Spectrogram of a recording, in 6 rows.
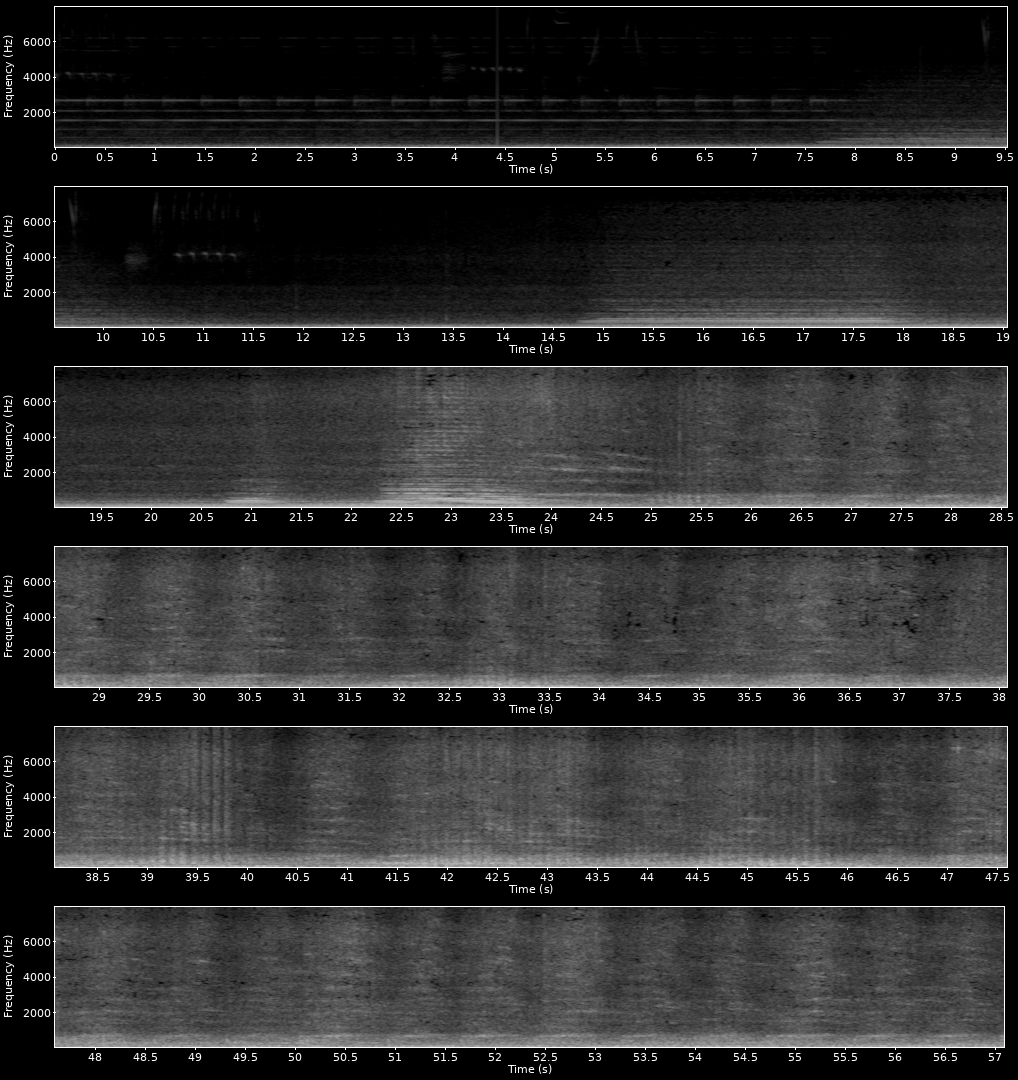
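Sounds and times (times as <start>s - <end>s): freight train rumbling: 0.0s - 57.0s
locomotive horn: 7.6s - 10.5s, 14.8s - 18.4s, 20.6s - 25.0s
wheels clacking on rails: 10.9s - 57.0s.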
